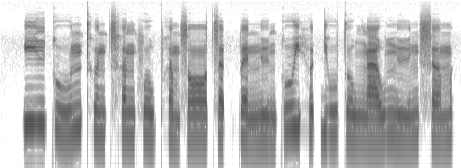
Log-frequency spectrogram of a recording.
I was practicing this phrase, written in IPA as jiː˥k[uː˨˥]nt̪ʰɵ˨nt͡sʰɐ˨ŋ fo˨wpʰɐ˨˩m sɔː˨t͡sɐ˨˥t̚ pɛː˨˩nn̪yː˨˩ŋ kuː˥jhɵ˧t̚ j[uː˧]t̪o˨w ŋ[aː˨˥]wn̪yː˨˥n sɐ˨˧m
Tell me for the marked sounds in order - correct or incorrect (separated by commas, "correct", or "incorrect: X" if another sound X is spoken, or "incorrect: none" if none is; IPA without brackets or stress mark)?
correct, correct, correct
